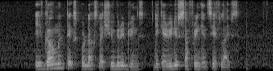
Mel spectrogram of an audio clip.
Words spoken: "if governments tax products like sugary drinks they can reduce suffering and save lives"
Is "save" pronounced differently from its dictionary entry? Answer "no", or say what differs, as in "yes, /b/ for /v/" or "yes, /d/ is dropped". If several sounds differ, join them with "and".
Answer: yes, /f/ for /v/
